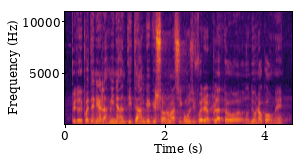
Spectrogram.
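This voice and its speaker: Over noticeable background noise, a man talks very fast at a fairly high pitch with very wide pitch swings. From Argentina, Mendoza. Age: 60s. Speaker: war veteran. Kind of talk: testimony interview. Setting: veterans' center.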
